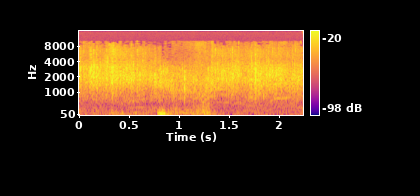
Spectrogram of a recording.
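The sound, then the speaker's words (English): Congregation clapping hands during praise and worship, a faint, steady wash of many hands with a couple of soft low thumps and no voices over it. “Let's clap our hands to the Lord Jesus Christ.”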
